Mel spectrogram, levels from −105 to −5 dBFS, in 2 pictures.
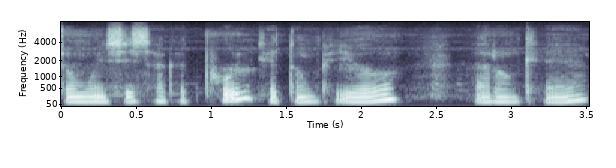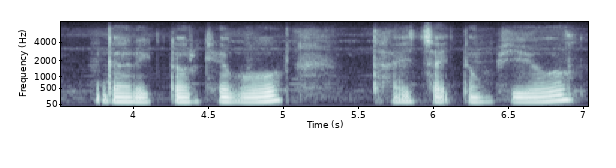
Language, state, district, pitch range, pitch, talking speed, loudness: Kokborok, Tripura, West Tripura, 115-135 Hz, 120 Hz, 135 wpm, -18 LUFS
